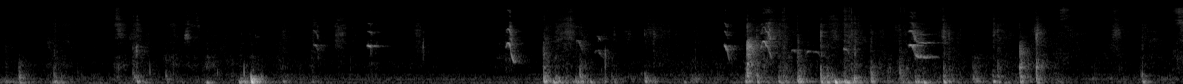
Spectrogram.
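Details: Pet otters Ui and Aty at home; Aty is a young male who arrived at nine months old. Ui pushes Aty down, mounts him and presses him for a kiss. Short high squeaky chirps come in scattered bursts over rustling and soft thumps.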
